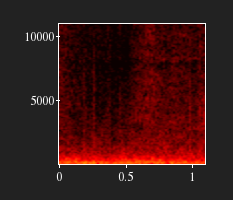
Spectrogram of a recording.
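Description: Strong wind on the Norfolk Broads near a boat yard and staithe buffets the microphone with a constant low rumble, steady and close throughout the short stretch.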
